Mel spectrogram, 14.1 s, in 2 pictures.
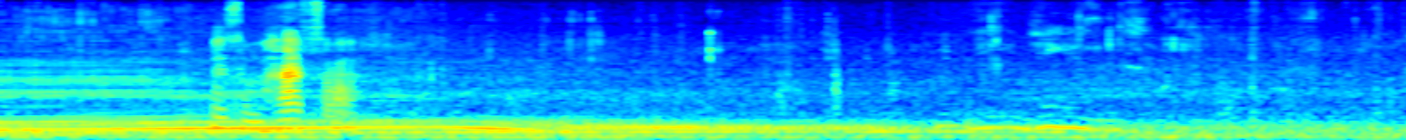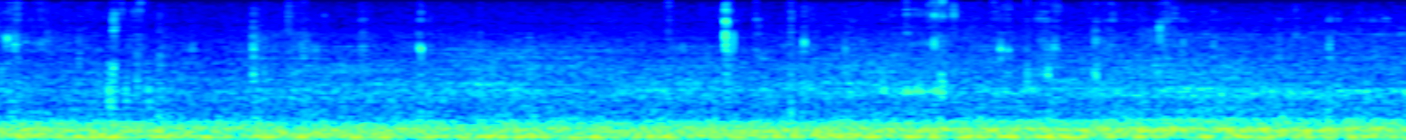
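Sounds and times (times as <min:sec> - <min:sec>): person chewing french fries: 0:02.4 - 0:14.0.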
